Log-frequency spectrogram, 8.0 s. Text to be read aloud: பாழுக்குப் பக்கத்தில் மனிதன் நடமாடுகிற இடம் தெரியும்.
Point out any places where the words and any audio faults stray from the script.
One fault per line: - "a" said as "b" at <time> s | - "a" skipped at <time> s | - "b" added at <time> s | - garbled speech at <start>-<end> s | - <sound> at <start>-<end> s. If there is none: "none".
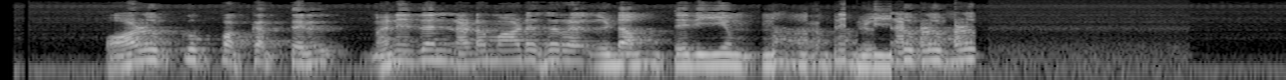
- garbled speech at 4.7-6.1 s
